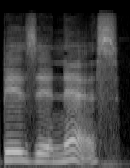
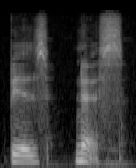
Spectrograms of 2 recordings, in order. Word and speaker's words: business: syllables on page 18 some words appear to have three or more syllables but all of them are not actually spoken for example business is not Bess but rather Bizness just when you get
